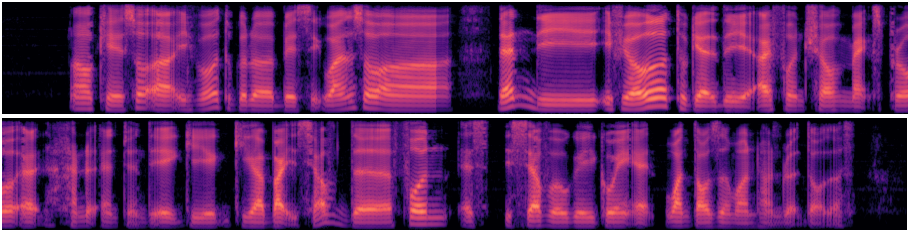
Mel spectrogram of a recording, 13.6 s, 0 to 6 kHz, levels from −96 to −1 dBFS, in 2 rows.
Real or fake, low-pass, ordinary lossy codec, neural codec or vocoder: real; 5.4 kHz; none; none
